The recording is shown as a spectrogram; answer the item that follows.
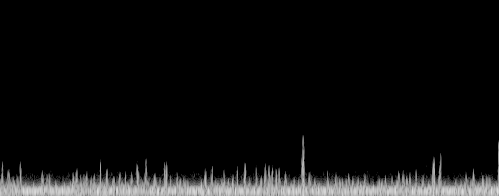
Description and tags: Read the description on the first file on the pack to know the principle of sound generation.
This is the image from this sample:
processed through Nicolas Fournell's free Audiopaint program (used the default settings).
